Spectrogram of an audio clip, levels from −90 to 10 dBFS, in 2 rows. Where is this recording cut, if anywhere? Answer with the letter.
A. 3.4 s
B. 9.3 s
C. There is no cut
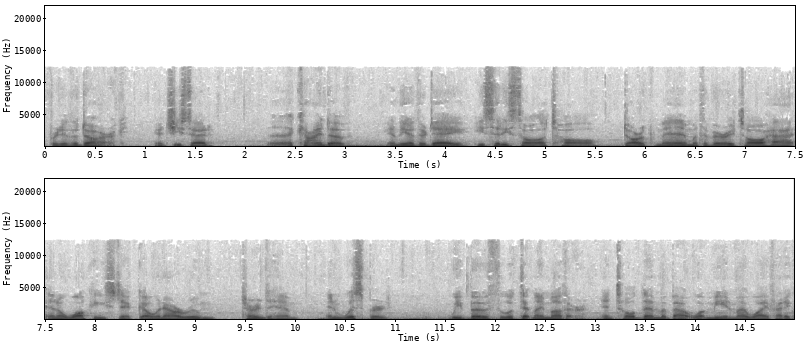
A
